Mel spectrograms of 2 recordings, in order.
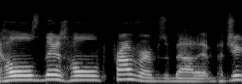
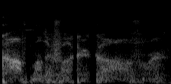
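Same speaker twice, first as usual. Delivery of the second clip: soft, far-off ASMR whisper. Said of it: "We've made it to the A S M R portion".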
